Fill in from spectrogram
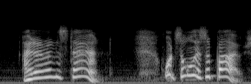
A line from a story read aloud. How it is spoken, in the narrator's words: She laughed indulgently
